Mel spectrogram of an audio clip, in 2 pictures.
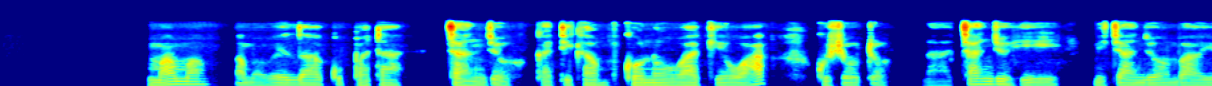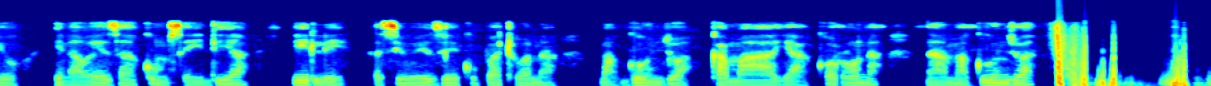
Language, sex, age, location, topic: Swahili, male, 18-24, Nakuru, health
